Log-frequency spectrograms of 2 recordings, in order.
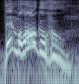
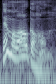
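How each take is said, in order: First: It is said in a higher, cheerier pitch. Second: It is said in a lower pitch.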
